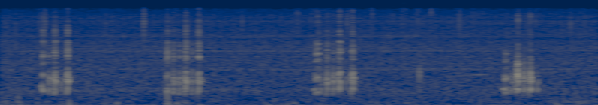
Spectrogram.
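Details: A wild turkey gives four rapid, rattling gobbles about once a second, each a quick burst of throaty notes, over a low engine-like rumble. It honks, pecks and chases a car.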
